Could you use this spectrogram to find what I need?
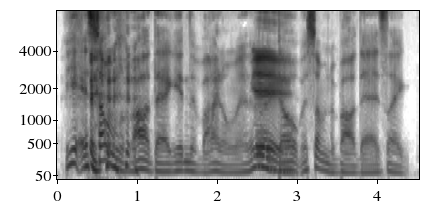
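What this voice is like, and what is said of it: Deep voice, congested by allergies. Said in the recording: “I got allergies. They know. My voice is deep.”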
